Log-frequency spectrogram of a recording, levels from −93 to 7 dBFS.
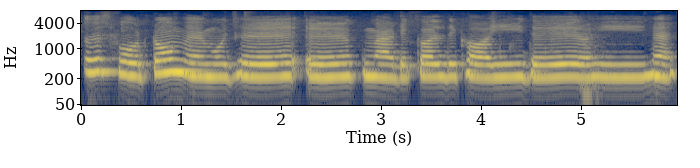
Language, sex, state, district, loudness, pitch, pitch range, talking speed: Hindi, female, Madhya Pradesh, Umaria, -12 LUFS, 225 Hz, 220-235 Hz, 100 wpm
